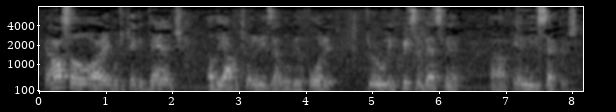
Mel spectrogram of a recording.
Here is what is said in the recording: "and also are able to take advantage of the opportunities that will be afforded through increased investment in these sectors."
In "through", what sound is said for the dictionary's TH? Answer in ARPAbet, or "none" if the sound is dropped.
TH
